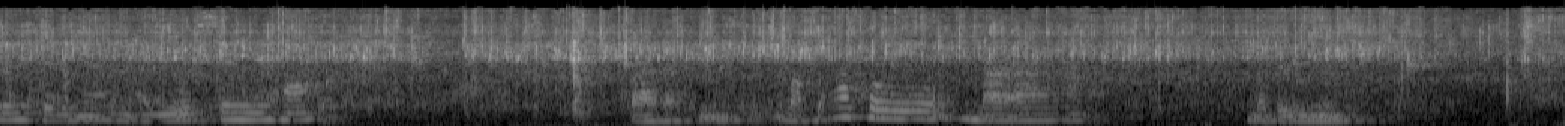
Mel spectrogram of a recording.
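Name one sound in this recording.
A sponge scrubs against a basin.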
